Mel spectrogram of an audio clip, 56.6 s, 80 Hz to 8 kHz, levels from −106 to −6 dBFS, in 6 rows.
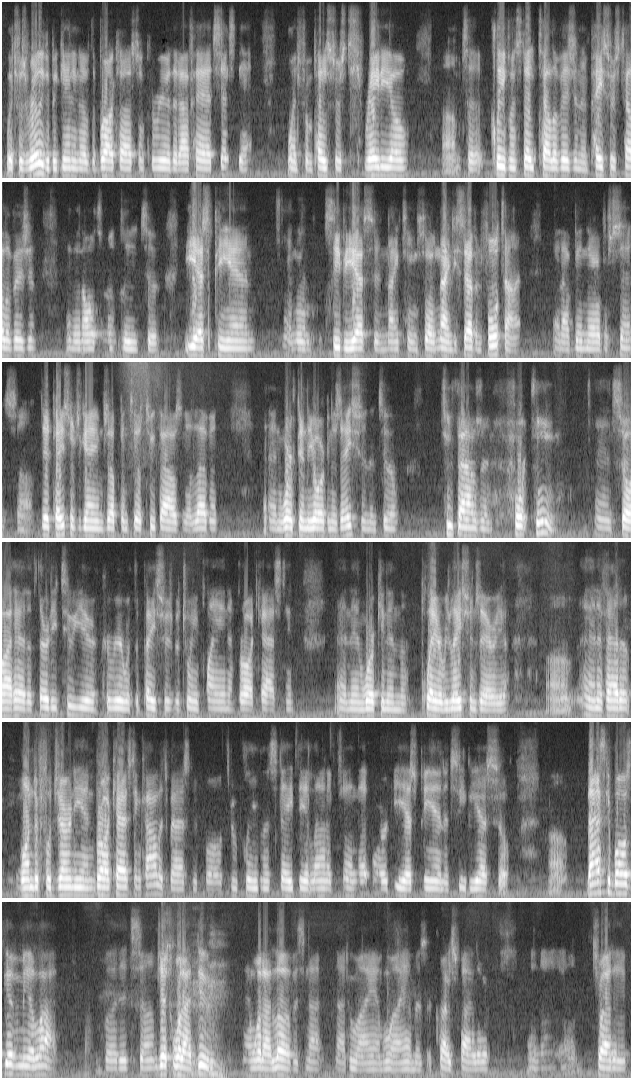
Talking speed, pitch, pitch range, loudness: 145 wpm, 125 Hz, 120-135 Hz, -14 LUFS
